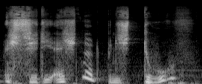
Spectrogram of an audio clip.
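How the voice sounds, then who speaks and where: A man's voice: fairly low pitch, wildly swooping pitch, unhurried, pushed and bright, a little hiss or hum. A man commenting on his gameplay, exasperated and swearing, talking to his viewers. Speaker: let's play host.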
